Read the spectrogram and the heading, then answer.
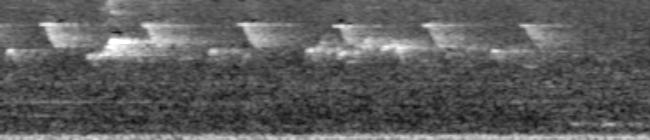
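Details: Repeated shrill, descending squawks from a green parrot, six sharp strokes spaced roughly half a second apart, with constant low-pitched environmental rumble underneath.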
